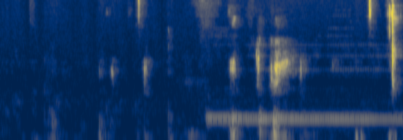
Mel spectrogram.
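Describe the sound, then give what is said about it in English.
A scattering of soft clicks and taps gives way to a steady, mid-pitched telephone ringing tone that holds for about two seconds, with more clicks and knocks over it and no voices. The ringing is an outgoing phone call to a woman that goes unanswered. “I want y'all to hear how she does me, because she's not gonna answer the phone for me.”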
